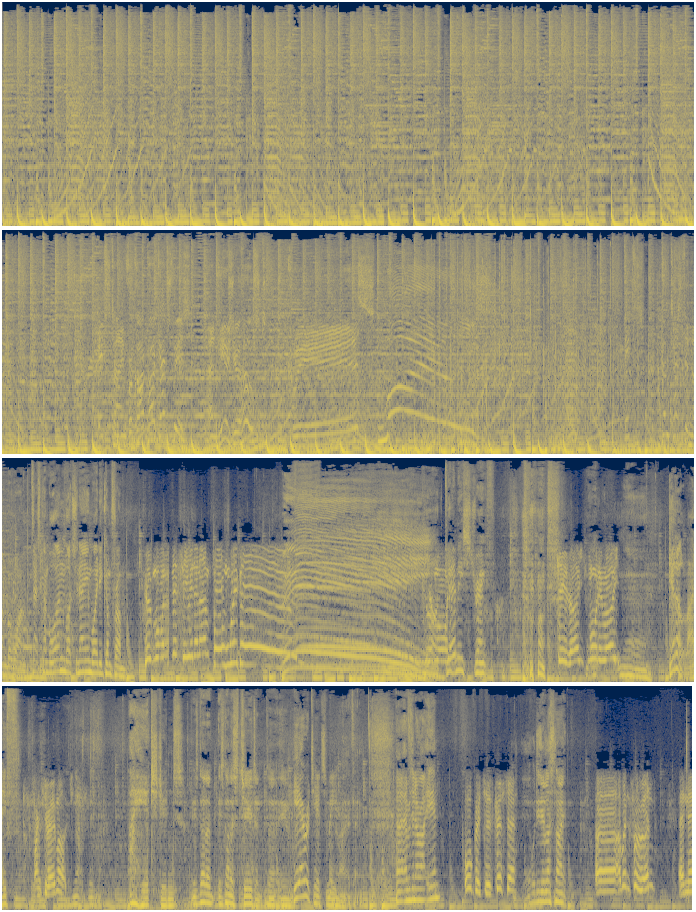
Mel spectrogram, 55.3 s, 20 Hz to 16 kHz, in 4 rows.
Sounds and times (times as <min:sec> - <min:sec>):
Music: 0:00.0 - 0:55.3
Speech: 0:15.7 - 0:23.4, 0:27.0 - 0:37.5, 0:38.6 - 0:43.4, 0:44.0 - 0:48.8, 0:49.4 - 0:52.8, 0:53.4 - 0:55.3.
